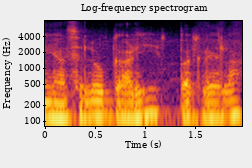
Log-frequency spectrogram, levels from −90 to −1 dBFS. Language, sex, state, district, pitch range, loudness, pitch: Bhojpuri, male, Bihar, East Champaran, 115-125 Hz, -16 LUFS, 115 Hz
